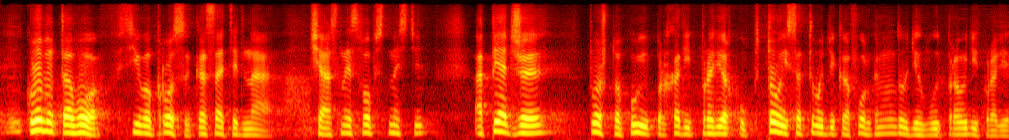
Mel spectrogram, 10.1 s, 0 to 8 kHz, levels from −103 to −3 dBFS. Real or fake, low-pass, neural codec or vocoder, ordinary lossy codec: fake; 7.2 kHz; codec, 16 kHz, about 1 kbps, DyCAST, with the encoder's durations; MP3, 64 kbps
